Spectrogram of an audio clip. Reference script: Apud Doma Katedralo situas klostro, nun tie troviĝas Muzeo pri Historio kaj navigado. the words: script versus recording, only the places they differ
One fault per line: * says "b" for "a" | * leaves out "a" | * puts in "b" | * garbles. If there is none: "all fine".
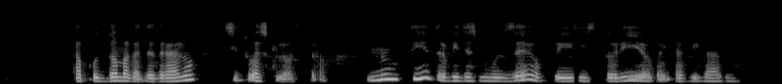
all fine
